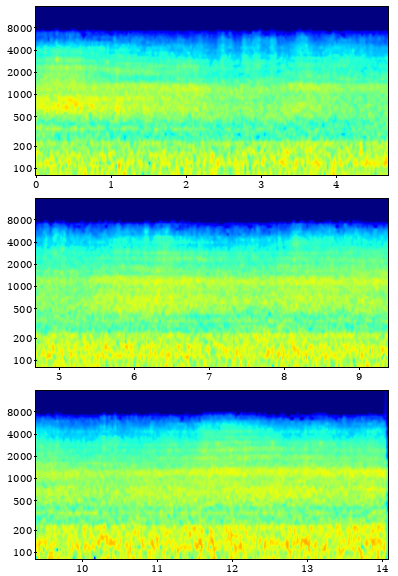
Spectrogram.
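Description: Claas Lexion combine harvester cutting maize in the distance: a steady engine-and-machinery drone that grows slowly louder as the combine approaches.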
